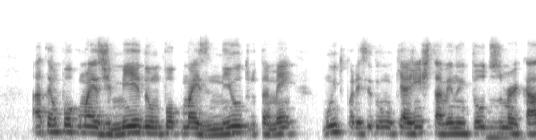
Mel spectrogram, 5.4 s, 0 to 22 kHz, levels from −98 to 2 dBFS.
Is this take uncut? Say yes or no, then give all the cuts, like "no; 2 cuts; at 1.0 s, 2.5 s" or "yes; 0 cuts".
yes; 0 cuts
